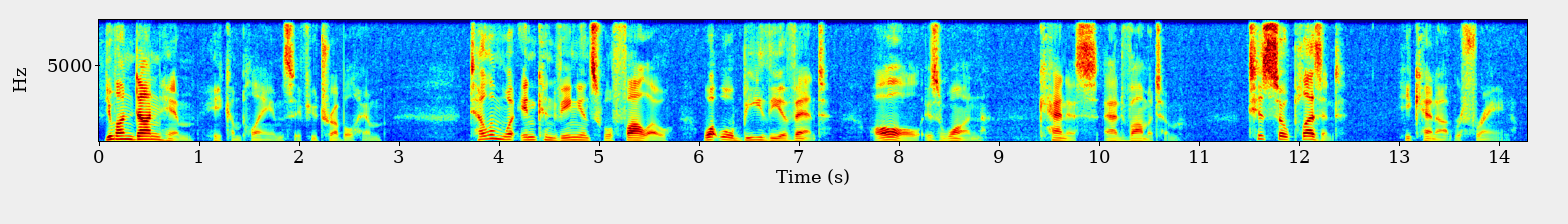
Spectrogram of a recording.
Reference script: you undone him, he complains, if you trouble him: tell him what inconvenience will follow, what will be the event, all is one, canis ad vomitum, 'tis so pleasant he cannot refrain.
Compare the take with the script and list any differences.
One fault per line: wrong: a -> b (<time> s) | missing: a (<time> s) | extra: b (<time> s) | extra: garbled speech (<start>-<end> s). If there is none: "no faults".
no faults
